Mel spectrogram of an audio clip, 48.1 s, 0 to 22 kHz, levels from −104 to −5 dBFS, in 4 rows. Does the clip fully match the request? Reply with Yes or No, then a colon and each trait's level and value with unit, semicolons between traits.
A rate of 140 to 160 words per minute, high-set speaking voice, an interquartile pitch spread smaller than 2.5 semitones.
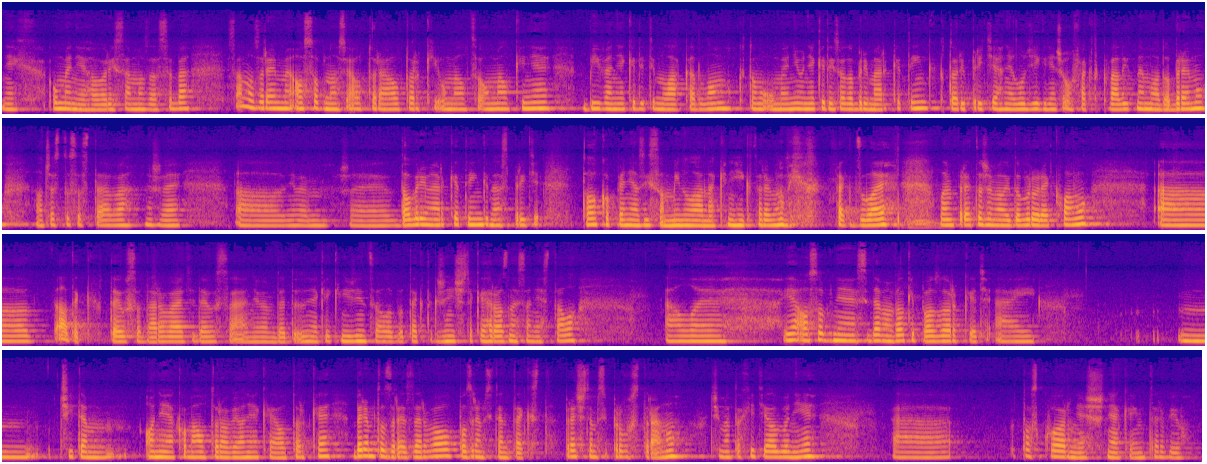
Yes: average, 150 wpm; high, 195 Hz; narrow, 2.1 semitones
